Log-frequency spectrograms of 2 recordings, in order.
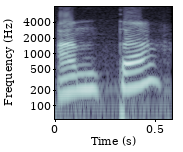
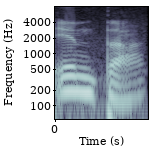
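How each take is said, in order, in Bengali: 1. প্রথম স্বরধ্বনিটি একটি খোলা 'a' ধ্বনি। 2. প্রথম স্বরধ্বনিটি একটি 'e' ধ্বনি। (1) "আনতাকে মিশরে এন্তা বলে" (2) "মিশরে এন্তা বলে"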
